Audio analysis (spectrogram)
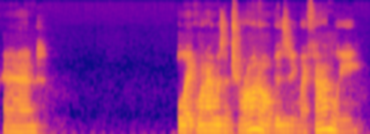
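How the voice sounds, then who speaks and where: A woman's voice: on the low side, steady tone, normal speed, muffled recording. A young woman talking casually as a guest in an online interview, upbeat and chatty with lots of fillers. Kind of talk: casual video call interview.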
